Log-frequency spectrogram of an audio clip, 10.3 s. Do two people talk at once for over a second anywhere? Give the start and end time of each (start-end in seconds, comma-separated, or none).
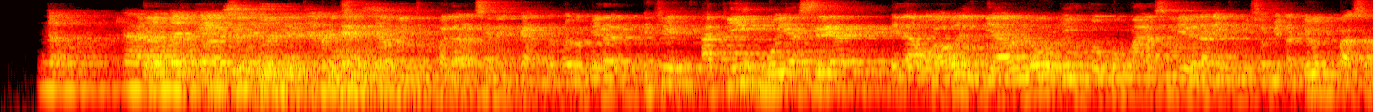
1.1-2.8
